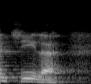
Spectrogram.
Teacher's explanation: Ajilah, taknya tak marbutoh, ketika berhenti waqaf maka tak marbutoh ini diganti dengan hak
